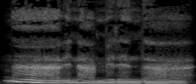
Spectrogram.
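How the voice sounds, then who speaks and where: A man voicing a menacing male thug who drawls his words slowly and threateningly quietly. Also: a little high, lively intonation, gravelly, slightly rough, no room sound, studio quality, voice pushed up, exaggerated voice. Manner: slow, drawn-out, threateningly quiet. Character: sneering menacing male thug, fox-faced.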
